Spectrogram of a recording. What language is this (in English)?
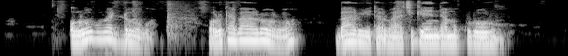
Ganda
